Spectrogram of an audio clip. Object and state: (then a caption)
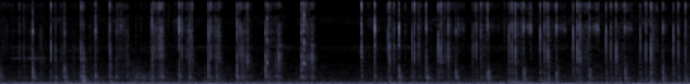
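Weathered wooden rail. Long pink acrylic nails tap and scratch a solid, grey, weathered wooden plank or rail outdoors. Quick, dry, bright clicks and scratches come in a steady, dense stream over a low, rumbling background, with each tap dying away almost at once.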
